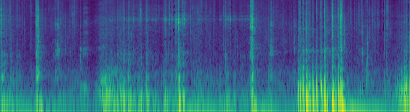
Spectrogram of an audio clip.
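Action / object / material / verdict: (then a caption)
scrape / bar of soap shaved with a metal blade / soap / none. A solid, rectangular dry pink soap bar is held in the hand and shaved along its edge with a metal blade, curling off flakes. Dry, crunchy scraping and tearing strokes carry a heavy low body and sharp, bright crackles. The strokes grow denser and louder toward the end.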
